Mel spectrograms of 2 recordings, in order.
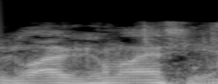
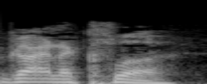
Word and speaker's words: gynecomastia: We should ask Edward Norton if Meatloaf really had male gynecomastia. Gynecomastia. Uneducated and buffoon. President Bush pronouncing gynecomastia. Is it gyneca or gynecla? No L. No, I didn't think so.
